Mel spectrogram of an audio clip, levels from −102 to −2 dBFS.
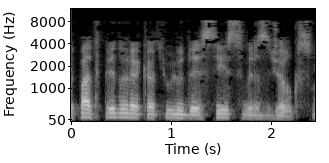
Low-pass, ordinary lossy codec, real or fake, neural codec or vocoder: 10.8 kHz; MP3, 32 kbps; fake; codec, 44.1 kHz, 2.6 kbps, SNAC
